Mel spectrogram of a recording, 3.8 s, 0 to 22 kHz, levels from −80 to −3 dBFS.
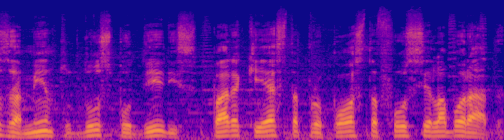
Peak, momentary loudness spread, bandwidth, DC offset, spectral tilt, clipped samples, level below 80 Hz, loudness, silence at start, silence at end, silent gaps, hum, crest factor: -8 dBFS; 5 LU; 17.5 kHz; under 0.1%; -5 dB/octave; under 0.1%; -52 dBFS; -26 LUFS; 0 s; 0 s; none; none; 18 dB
